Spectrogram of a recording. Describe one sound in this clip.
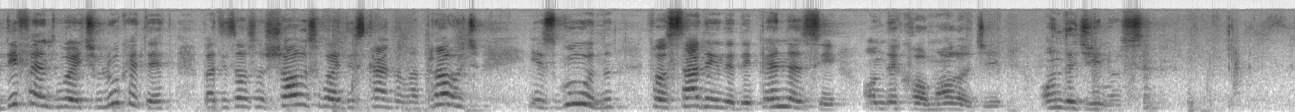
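A young woman lectures calmly through a microphone.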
